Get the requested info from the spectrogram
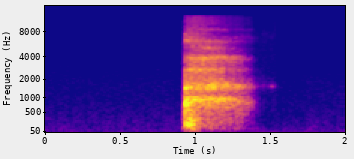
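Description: A woman's single short, breathy "uh", sigh-like, about a second in, with silence before and after.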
